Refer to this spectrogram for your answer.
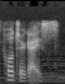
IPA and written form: ˈpoʊltərˌɡaɪst (poltergeist)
